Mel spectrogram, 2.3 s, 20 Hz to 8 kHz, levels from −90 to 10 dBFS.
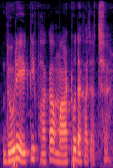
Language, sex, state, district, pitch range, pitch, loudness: Bengali, male, West Bengal, Cooch Behar, 140-175 Hz, 150 Hz, -15 LUFS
